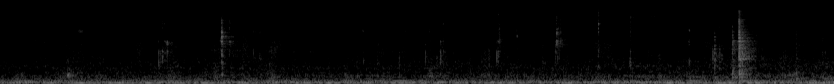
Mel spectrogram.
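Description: A person chewing a mouthful of corn dog, with irregular small clicks of biting and chewing over a low steady hum.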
